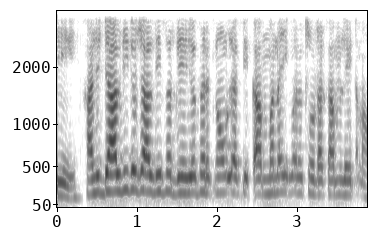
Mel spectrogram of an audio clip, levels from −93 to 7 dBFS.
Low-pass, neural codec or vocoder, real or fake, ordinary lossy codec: 3.6 kHz; codec, 16 kHz, 4.8 kbps, FACodec; fake; none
